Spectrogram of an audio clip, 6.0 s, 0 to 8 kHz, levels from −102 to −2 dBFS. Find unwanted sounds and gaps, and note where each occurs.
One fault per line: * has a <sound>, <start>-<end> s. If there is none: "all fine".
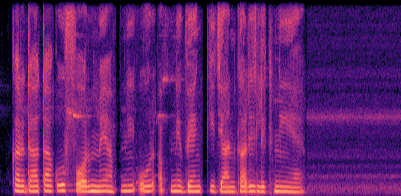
all fine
